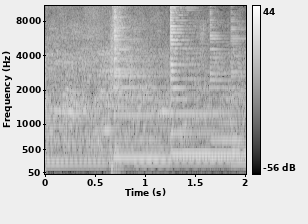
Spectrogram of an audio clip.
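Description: Acoustic guitar playing an instrumental intro: chords left ringing, with a new chord strummed about a third of the way in and further notes picked after it.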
